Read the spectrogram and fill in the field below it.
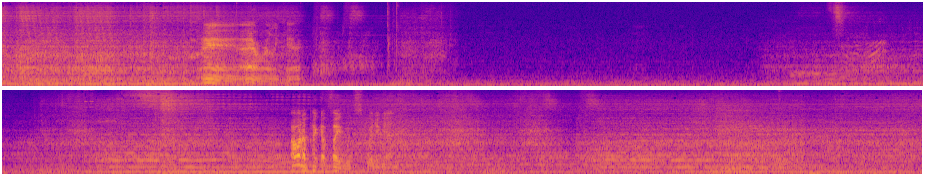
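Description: Electronic game sounds whoosh and hum.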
